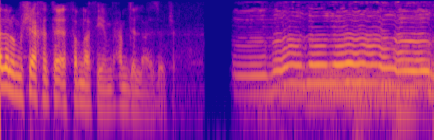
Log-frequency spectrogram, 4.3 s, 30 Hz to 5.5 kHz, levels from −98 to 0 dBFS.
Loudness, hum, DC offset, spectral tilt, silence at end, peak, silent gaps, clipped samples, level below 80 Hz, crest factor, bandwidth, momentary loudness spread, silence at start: -32 LUFS; none; under 0.1%; -4 dB/octave; 0 s; -10 dBFS; 2.09-2.13 s; under 0.1%; -70 dBFS; 22 dB; 5.2 kHz; 15 LU; 0 s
